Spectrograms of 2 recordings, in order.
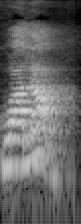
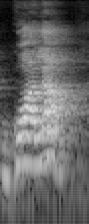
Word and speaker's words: ग्वाला: साथ मिल रहा है, उच्चारण ध्यान से सुनिएगा, ग्वाला, ग वाला नहीं। अगर हम ये पूरा ग होता तो हम बोलते गवाला, पर ये गवाला नहीं है, ग्वाला, ग्व।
